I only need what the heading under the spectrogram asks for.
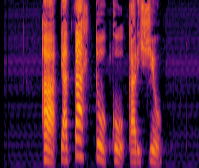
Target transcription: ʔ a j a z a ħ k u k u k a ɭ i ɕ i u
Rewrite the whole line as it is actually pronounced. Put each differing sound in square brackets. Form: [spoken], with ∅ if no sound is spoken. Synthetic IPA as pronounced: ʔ a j a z a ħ [t] u k u k a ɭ i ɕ i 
